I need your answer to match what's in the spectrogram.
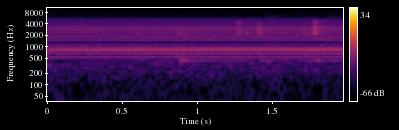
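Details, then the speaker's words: Telecaster-style guitar through amp modeling: constant bright buzzy hum, quieter when touching bridge metal or neck pickup case; neck pickup ground disconnected, cover ungrounded after 4-way selector switch mod. "I noticed that when I get to the neck if I touch the ring which is supposed to be grounded which it doesn't seem to be fully grounded well if I touch the case of the neck pickup makes a really big difference"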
